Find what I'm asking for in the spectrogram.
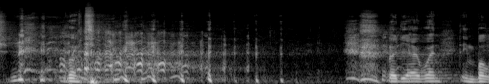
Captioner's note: laughter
